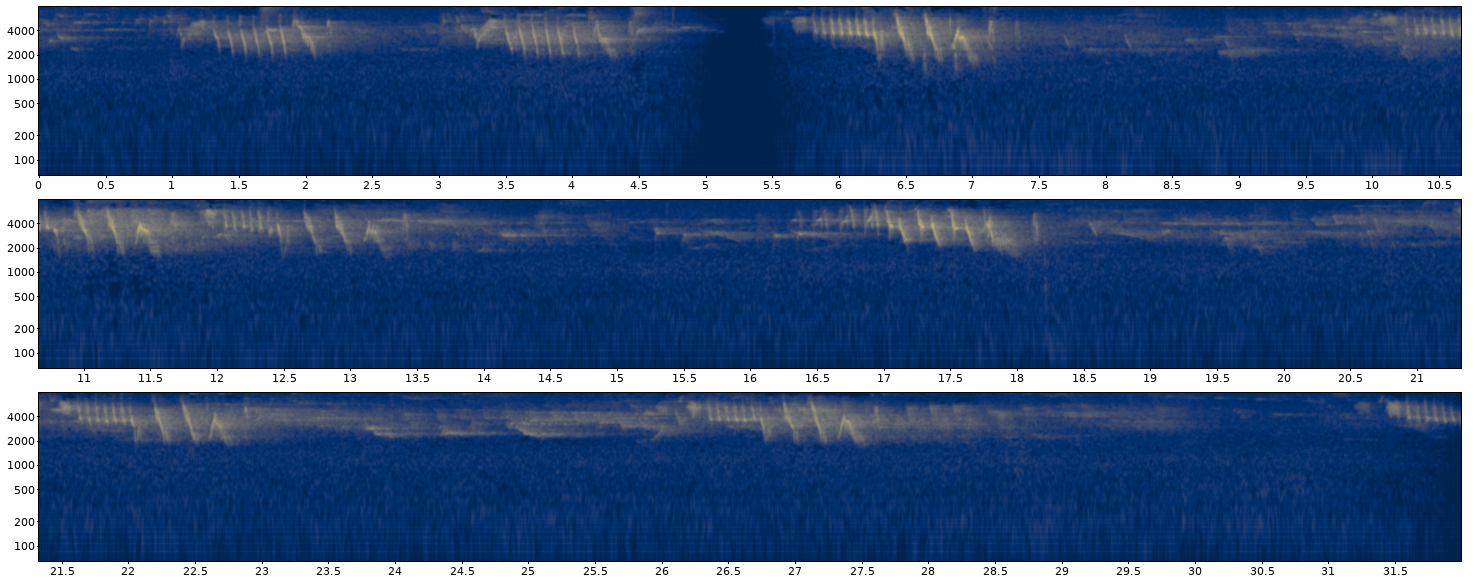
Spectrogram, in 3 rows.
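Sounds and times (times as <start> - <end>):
quiet bird chirps: 0.0 - 32.0
songbird singing rapid notes: 0.0 - 32.0.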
